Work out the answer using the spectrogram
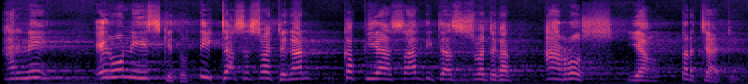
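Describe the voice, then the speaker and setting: A Javanese-accented man, a parish priest, preaching a homily at Mass with lively shifts between formal preaching and joking asides. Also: very high voice. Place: church. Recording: long church reverb.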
